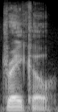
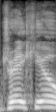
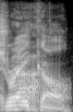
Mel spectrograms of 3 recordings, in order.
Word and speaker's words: Drakeo: son Lov dra Yo's music I think it's pronounced Draco Draco yeah I remember I called him drao once and he was like Draco Draco it is Draco let me it's spelled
